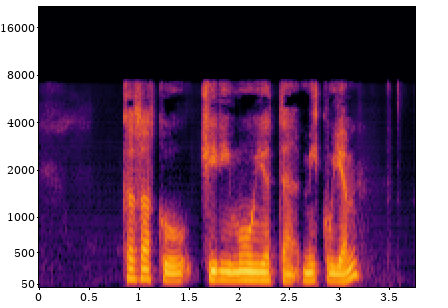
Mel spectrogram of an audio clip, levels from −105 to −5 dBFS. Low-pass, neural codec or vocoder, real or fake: 7.2 kHz; codec, 16 kHz, 1 kbps, X-Codec, WavLM features, trained on Multilingual LibriSpeech; fake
